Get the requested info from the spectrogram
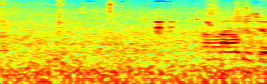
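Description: Quiet outdoor background with a steady low rumble of wind on the microphone. A brief, faint high double tone comes a little past halfway, and a faint pitched, voice-like sound comes near the end.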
